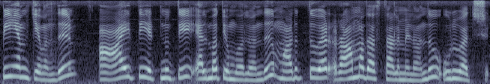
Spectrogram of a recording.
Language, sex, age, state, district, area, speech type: Tamil, female, 18-30, Tamil Nadu, Tiruvannamalai, rural, spontaneous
